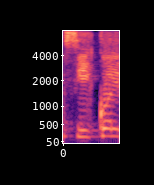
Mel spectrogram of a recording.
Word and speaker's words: SQL: आप यूज करते हैं सीक्वल, SQL, जिसे हम प्रोनाउंस करते हैं सीक्वल के नाम से, और इसकी फुल फॉर्म है स्ट्रक्चर्ड क्वेरी लैंग्वेज।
